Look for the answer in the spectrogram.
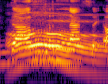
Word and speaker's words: Garnace: Garnace. I can never say my last name right. You gotta roll the R.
